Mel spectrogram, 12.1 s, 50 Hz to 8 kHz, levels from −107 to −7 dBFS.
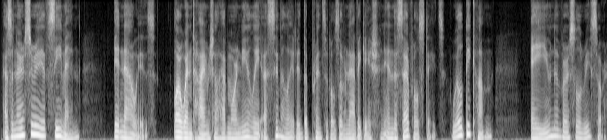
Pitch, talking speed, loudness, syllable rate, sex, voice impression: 110 Hz, 145 wpm, -21 LUFS, 5.1 syllables/s, male, very masculine, slightly old, very thick, tensed, very powerful, bright, very soft, muffled, fluent, slightly raspy, very cool, very intellectual, refreshing, sincere, very calm, very friendly, very reassuring, very unique, elegant, wild, very sweet, lively, very kind, slightly modest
